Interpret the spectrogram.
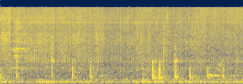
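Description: Chopped garlic, green chillies and ginger sizzling in hot oil in a metal kadhai, with frequent short scrapes of a wooden spatula stirring them against the pan.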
